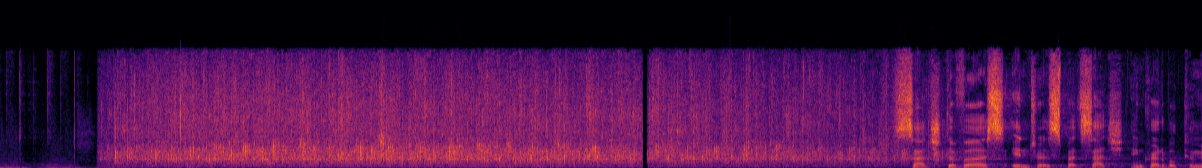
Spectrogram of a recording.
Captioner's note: applause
